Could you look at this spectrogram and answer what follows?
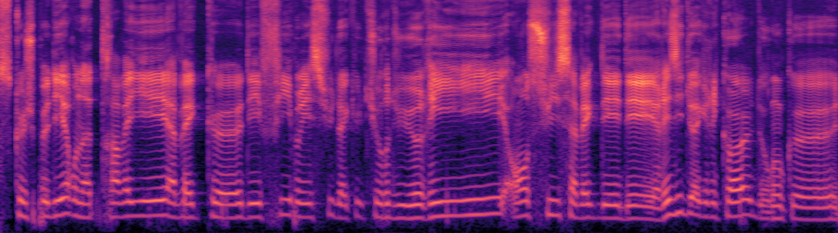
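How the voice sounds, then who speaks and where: A man's voice: a little high, gravelly. A man giving an unscripted technical explanation at a panel in a matter-of-fact way. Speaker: panel speaker on materials research.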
